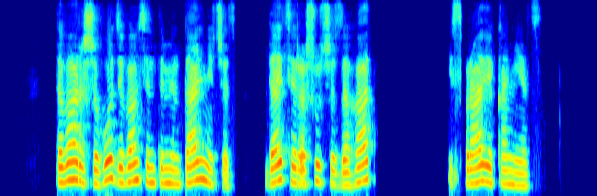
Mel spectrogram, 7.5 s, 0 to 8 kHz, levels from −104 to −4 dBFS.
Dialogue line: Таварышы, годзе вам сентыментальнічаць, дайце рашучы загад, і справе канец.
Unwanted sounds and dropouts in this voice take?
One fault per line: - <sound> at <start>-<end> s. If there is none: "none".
none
